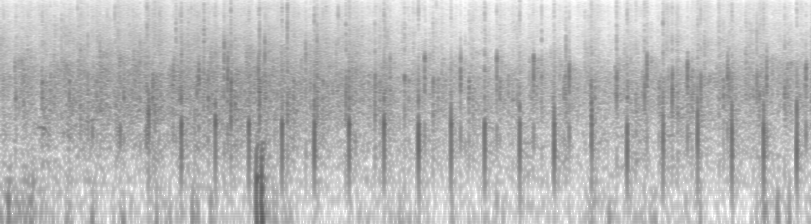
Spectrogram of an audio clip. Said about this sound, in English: Can we applaud for these guys?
